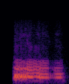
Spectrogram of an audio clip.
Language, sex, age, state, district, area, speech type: Urdu, male, 18-30, Telangana, Hyderabad, urban, conversation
